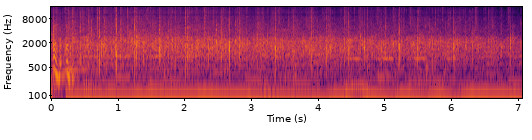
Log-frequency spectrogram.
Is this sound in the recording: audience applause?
yes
